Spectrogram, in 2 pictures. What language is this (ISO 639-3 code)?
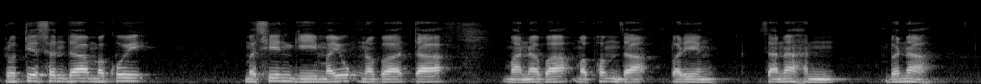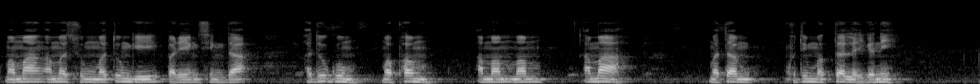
mni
